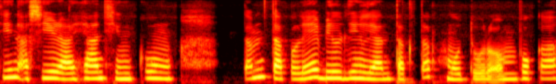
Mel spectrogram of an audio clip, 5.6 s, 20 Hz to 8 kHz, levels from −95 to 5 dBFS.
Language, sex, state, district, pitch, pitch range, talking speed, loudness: Mizo, female, Mizoram, Aizawl, 220 Hz, 205-235 Hz, 195 wpm, -18 LUFS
